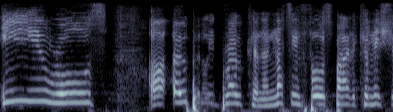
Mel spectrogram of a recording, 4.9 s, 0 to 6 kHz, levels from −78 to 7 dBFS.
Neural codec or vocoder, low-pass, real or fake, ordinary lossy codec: codec, 44.1 kHz, 2.6 kbps, SNAC; 5.4 kHz; fake; none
